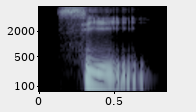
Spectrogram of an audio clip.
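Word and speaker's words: สี่: Sam, le 4 se prononce si. La difficulté, c'est le ton bas qu'il se prononce avec une voix grave et une intonation qui descend comme à la fin d'une phrase.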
